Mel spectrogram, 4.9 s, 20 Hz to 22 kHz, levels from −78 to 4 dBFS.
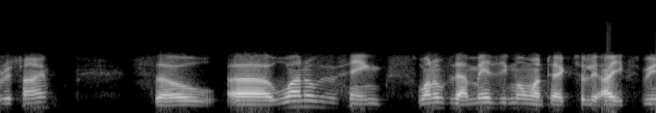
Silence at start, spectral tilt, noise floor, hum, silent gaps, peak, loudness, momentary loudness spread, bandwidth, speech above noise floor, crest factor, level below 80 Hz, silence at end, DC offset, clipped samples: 0 s; -4.5 dB/octave; -53 dBFS; none; none; 0 dBFS; -18 LUFS; 9 LU; 4.7 kHz; 35 dB; 18 dB; -66 dBFS; 0 s; under 0.1%; under 0.1%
